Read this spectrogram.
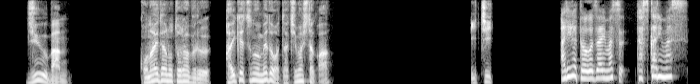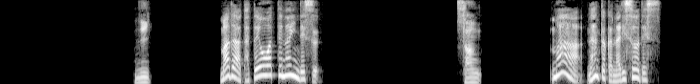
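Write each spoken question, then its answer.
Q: こないだのトラブル、解決のめどは立ちましたか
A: 3: まあ、なんとかなりそうです。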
